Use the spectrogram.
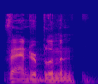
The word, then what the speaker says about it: Vanderbloemen: Uh, and the answer is I'll give you the Americanized exodact pronunciation of the name and it's uh like flowers. Vander Bluman just blooming like flowers.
